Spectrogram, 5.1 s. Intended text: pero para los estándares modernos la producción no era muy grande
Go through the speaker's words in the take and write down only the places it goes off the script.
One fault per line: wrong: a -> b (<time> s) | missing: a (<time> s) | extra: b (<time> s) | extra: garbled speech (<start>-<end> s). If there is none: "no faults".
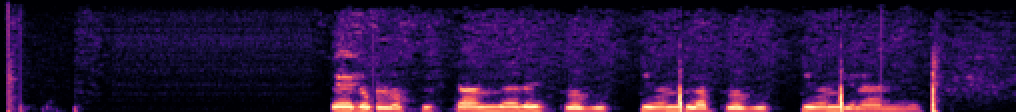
missing: para (1.9 s)
wrong: modernos -> producción (2.7 s)
missing: no era muy (4.2 s)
